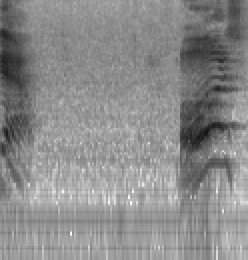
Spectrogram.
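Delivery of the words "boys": raised call to the crew; old man calling. Retold or imitated. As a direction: call them in, a touch loud. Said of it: "the old man said".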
